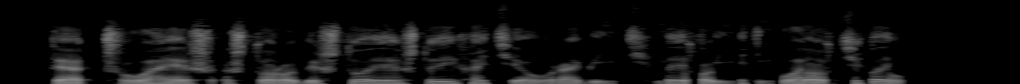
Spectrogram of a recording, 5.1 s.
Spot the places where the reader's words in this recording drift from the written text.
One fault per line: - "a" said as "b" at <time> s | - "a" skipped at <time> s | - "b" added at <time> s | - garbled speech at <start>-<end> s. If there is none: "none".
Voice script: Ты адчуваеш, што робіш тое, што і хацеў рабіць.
- garbled speech at 3.3-4.6 s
